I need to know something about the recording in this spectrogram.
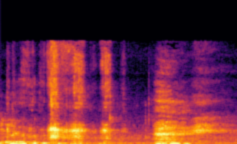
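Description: Soft laughter and brief, quiet vocal sounds from two people, in three short bursts: about half a second in, a second in, and near the end.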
